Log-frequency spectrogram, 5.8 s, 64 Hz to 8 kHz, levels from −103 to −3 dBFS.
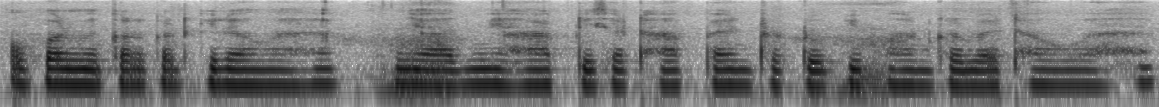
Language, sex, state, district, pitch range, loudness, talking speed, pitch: Hindi, female, Bihar, Vaishali, 170-180 Hz, -21 LUFS, 175 wpm, 175 Hz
